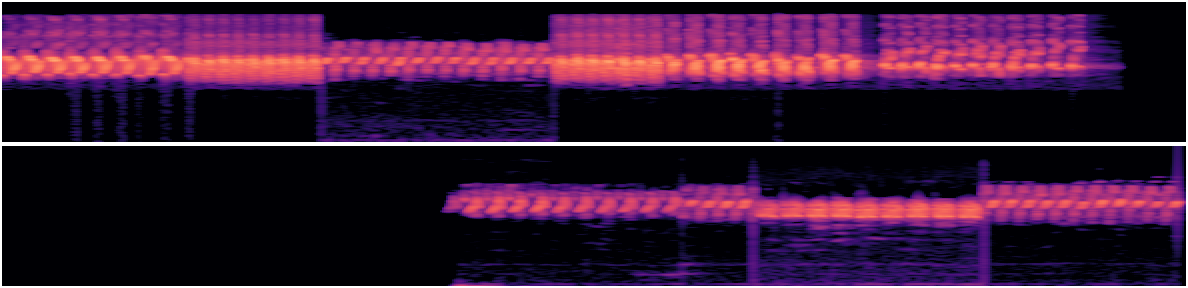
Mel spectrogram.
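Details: Two-barred crossbill pours out loud, rapid trilled phrases that alternate between higher and lower pitch, stops for over two seconds, then continues with a further string of varied mechanical trills.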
